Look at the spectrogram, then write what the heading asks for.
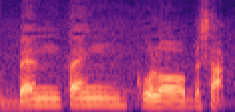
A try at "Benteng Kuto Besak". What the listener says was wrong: Bukan Benteng Kulo Besak Pak, tapi Benteng Kuto Besak. Bukan Kulo Pak, tapi Kuto ya Pak. Itu Kuto.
